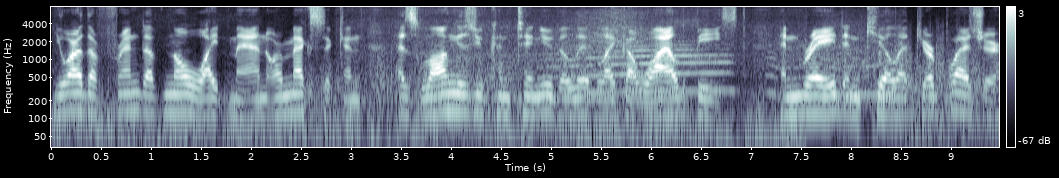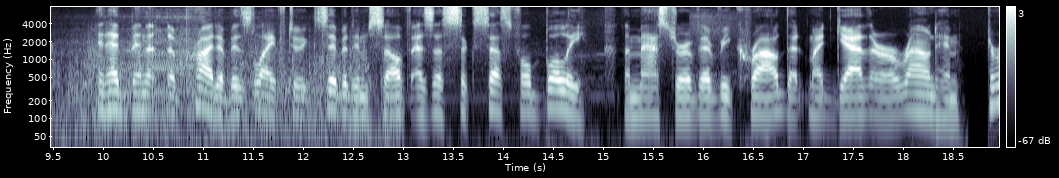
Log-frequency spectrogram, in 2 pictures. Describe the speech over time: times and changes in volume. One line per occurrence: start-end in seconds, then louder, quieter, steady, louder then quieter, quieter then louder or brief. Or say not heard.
0.0-18.9 steady.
